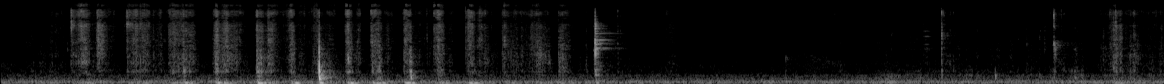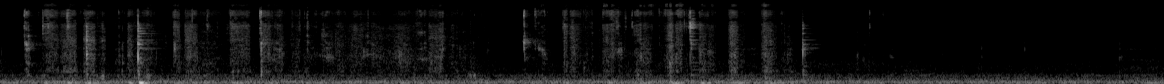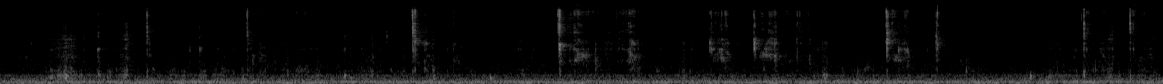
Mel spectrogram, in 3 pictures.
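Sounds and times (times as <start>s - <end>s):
ice being chewed: 0.3s - 5.9s, 9.1s - 19.6s, 23.9s - 34.9s.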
